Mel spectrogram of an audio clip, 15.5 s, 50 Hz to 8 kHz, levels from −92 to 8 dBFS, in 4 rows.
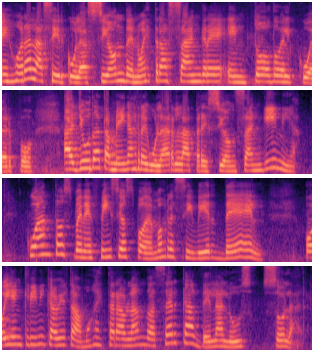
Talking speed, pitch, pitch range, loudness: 140 wpm, 225 Hz, 200-250 Hz, -15 LUFS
